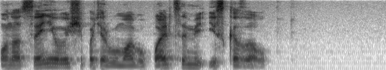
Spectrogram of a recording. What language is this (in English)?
Russian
